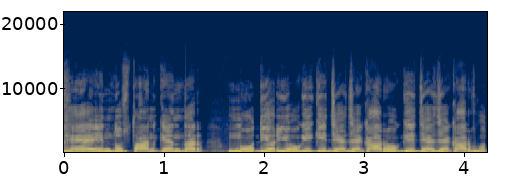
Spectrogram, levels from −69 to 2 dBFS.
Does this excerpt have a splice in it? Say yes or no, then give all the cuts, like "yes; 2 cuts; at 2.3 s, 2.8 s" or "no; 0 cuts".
no; 0 cuts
